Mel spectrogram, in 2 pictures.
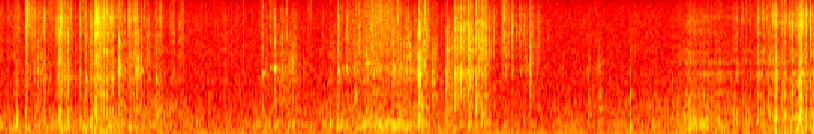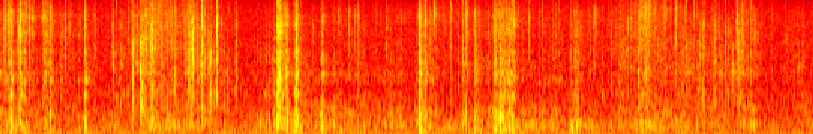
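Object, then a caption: Bar of soap. A hand-sized, solid blue oval bar of soap held in the hand is scored and shaved with a metal box-cutter blade, sending crunchy curls and cubes of soap falling off. The sound is a bright, dry crunching and crinkling in bursts of rapid scraping with short pauses between. A faint steady low hum sits underneath.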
